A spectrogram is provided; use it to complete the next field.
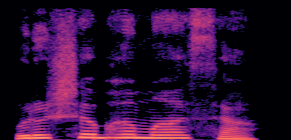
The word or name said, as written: ವೃಷಭಮಾಸ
